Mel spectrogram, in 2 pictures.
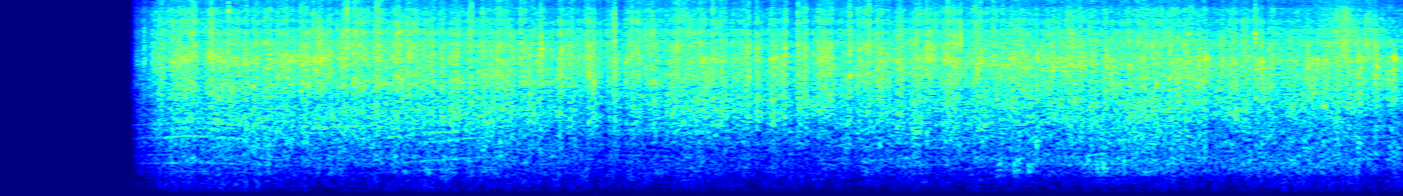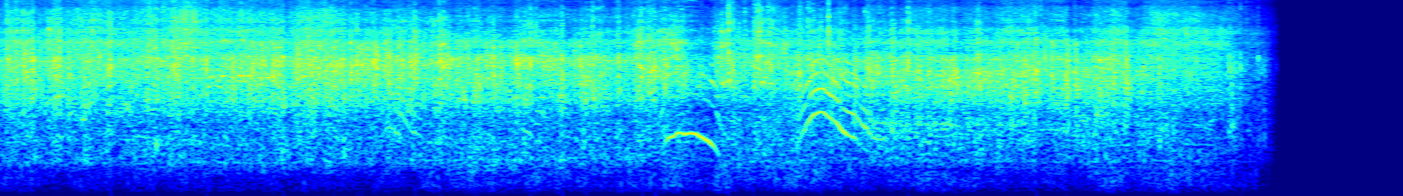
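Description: A snowmobile engine roars nearby.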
